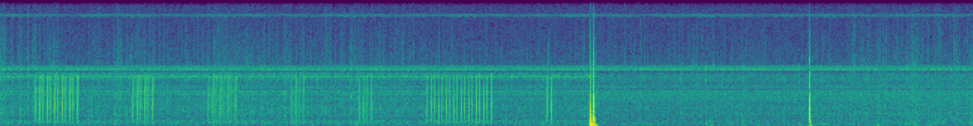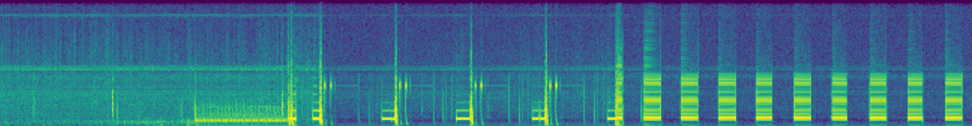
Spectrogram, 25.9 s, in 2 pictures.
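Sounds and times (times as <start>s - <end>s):
telephone reorder tone from Harrisonburg long distance equipment: 0.5s - 1.1s, 1.8s - 2.1s, 2.8s - 3.2s, 3.8s - 4.2s, 4.8s - 5.1s, 5.7s - 6.6s, 14.4s - 17.4s, 18.0s - 18.4s, 19.0s - 25.8s
rapid short telephone beeps: 18.1s - 18.4s, 19.1s - 19.5s, 20.1s - 20.5s, 21.1s - 25.8s.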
